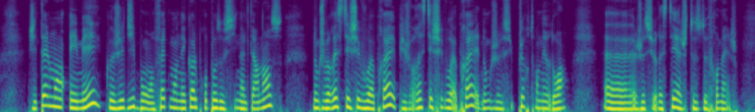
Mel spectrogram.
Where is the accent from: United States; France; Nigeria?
France; Paris, Île-de-France; Moi, j'ai grandi à Paris. Je suis née à Paris.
